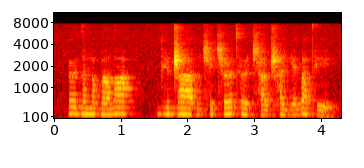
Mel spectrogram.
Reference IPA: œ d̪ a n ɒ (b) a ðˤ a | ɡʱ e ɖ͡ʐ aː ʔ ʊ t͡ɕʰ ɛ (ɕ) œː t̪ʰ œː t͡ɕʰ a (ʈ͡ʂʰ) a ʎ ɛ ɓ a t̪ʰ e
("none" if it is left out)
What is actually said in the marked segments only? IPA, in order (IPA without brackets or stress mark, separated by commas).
b, t͡ɕʰ, ʈ͡ʂʰ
